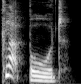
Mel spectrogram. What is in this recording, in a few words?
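"clapboard", British English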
